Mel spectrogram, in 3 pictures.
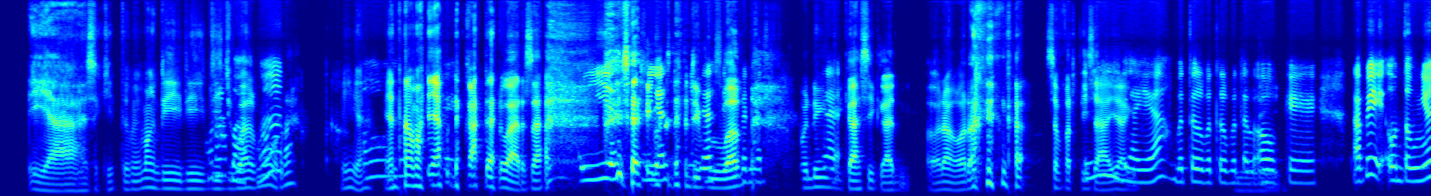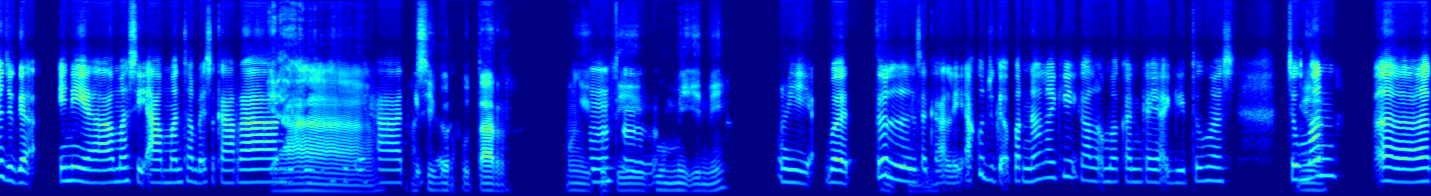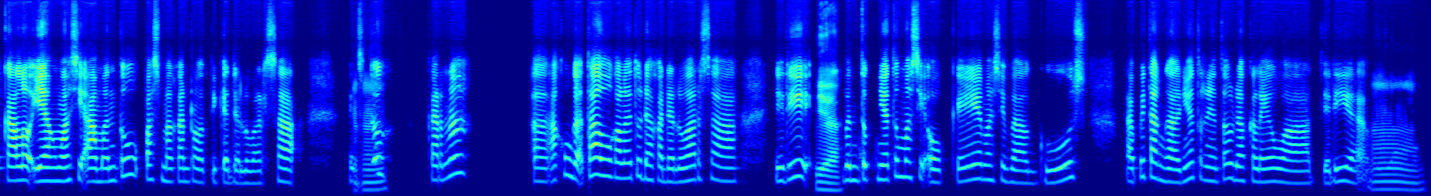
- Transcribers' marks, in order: laughing while speaking: "ya namanya udah kadaluwarsa daripada dibuang"; other background noise; laughing while speaking: "yang enggak"; tapping
- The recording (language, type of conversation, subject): Indonesian, unstructured, Bagaimana kamu menanggapi makanan kedaluwarsa yang masih dijual?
